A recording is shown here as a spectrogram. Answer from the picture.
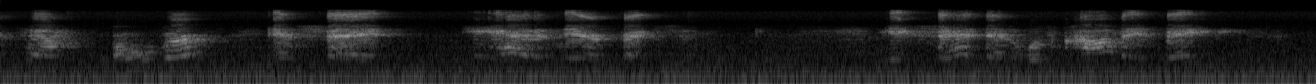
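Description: A woman's voice speaking in short phrases over a low steady hum.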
